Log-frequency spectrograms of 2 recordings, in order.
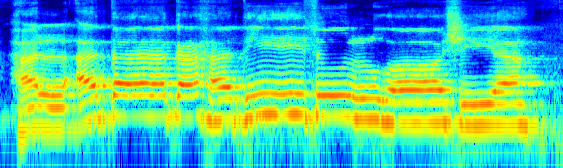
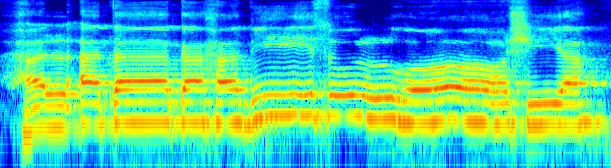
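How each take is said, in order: Both takes have the same delivery.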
